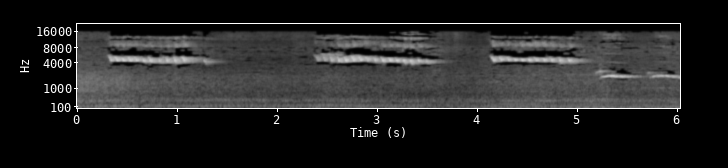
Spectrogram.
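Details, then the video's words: White-rumped shama singing cililin-style phrases: high thin trilled phrases repeated about every two seconds, ending with a few lower whistled notes, over steady background noise. "murai batu gacor isian cililin"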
